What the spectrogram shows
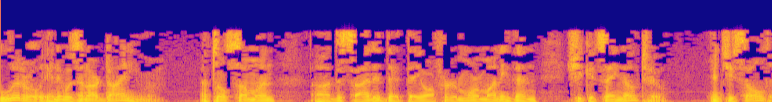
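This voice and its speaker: The speaker has an ordinary speaking voice and moves at a fairly quick pace. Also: man, fairly low pitch for a man, lively intonation. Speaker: radio host.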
